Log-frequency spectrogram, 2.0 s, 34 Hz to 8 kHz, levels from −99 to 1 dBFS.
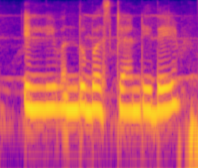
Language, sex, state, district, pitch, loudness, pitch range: Kannada, female, Karnataka, Bidar, 235 Hz, -12 LUFS, 225-240 Hz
